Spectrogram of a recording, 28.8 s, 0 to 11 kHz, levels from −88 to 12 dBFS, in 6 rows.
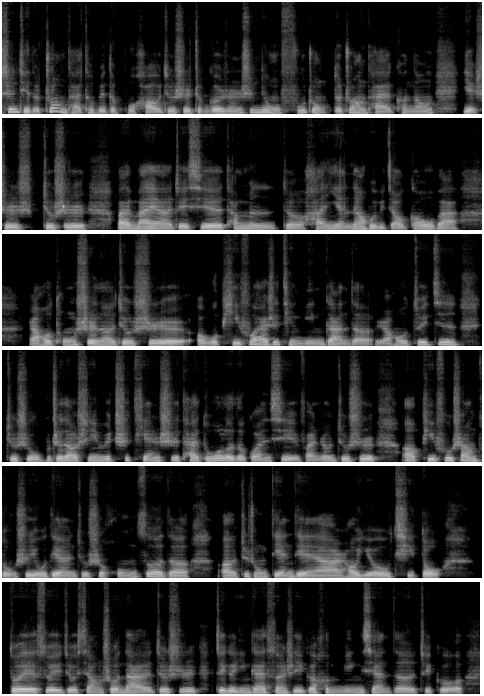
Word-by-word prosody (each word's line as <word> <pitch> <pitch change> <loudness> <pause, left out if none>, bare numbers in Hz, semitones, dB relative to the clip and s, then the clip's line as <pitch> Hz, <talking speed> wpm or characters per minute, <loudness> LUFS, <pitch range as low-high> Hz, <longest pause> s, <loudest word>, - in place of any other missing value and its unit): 身 250 0 +4
体 - - +4
的 - - -3
状 300 -7 0
态 200 - -5
特 190 - -6
别 145 -4 -3
的 - - -4
不 160 - -7
好， 130 -3 -1
就 170 - -2
是 170 -1 -1
整 140 - -4
个 165 +1 +4
人 155 0 -4
是 215 - -4
那 215 - -2
种 155 -6 -3
浮 185 +4 -4
肿 215 - -2
的 150 - -1
状 185 0 -2
态， 140 -4 -4
可 155 - -11
能 140 +2 -7 0.3
也 145 - +1
是 165 -1 +1
是 - - -11
就 160 - +2
是 155 -1 +2 0.3
外 160 -3 +4
卖 175 +1 +1
呀 160 -2 0
这 160 +1 +1
些， 165 0 +4
它 185 - -7
们 165 -5 -3
的 145 0 -1
含 150 +2 -4
盐 150 -4 -2
量 190 +4 0
会 180 -2 +1
比 140 - -4
较 130 - -2
高 170 +9 -1
吧。 200 - -2 0.5
然 - - -1
后 180 0 +2
同 165 0 -5
时 165 -4 +4
呢， 170 0 -1
就 170 +1 +1
是， 160 -2 +2
呃， 155 - -1
我 145 -1 -1
皮 165 +4 -2
肤 215 +5 +1
还 185 -4 +3
是 220 +4 -1
挺 180 -8 -6
敏 140 0 -6
感 - - +1
的， - - -2
然 140 - -5
后 160 - -1
最 200 +5 +3
近 200 0 -1 0.3
就 180 - +2
是 175 - -1
我 165 - +2
不 160 - -7
知 185 +2 +3
道 180 -2 +4
是 175 0 -6
因 175 +1 -3
为 180 - +1
吃 210 - -4
甜 160 -5 -3
食 160 -1 -1
太 170 +1 -1
多 190 +4 +1
了 185 - +6
的 145 - 0
关 145 +1 -3
系， 140 -3 -1
反 130 -1 -5
正 155 +3 -4
就 185 +2 +1
是， 165 -3 +2 0.2
啊， - - +1
皮 165 +3 +1
肤 215 +5 +2
上 210 -3 0
总 - - -1
是 185 - +1
有 170 +1 +3
点 70 - +3
就 - - -4
是 170 +2 -1
红 155 -1 -7
色 200 0 +3
的， 150 -2 +1 0.3
呃， 155 - +1
这 220 - -3
种 175 -4 -4
点 150 +1 0
点 160 -7 +3
啊， 140 +1 +1
然 145 - -5
后 160 +2 +2
有 160 +2 +2
起 195 - -6
痘。 - - +4 0.5
对， 175 -2 +9
所 205 +5 +4
以 205 - +6
就 200 +1 +2
想 180 -4 -6
说， 170 -1 +2
那 175 -4 0
就 165 +1 0
是 165 -1 -2 0.2
这 200 - +5
个 180 - +4
应 180 - -3
该 185 -1 +1
算 185 -1 -1
是 - - -2
一 - - +3
个 180 - +1
很 175 -3 -5
明 145 +5 -6
显 200 -3 -3
的 140 -1 0
这 - - -5
个 - - -1
165 Hz, 285 characters per minute, -23 LUFS, 155-185 Hz, 0.5 s, 对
